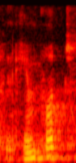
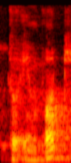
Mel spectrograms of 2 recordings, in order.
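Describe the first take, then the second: First: An IMport, noun stress; stress on first syllable. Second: To imPORT, verb stress; stress on second syllable. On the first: Teacher reads the bold noun, first-syllable stress on "import". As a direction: hit "im" in "an import". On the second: Teacher reads the bold verb, second-syllable stress on "import". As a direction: hit "port" in "to import". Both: Shown as a demonstration. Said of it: "emphasis is going to be on the words".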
